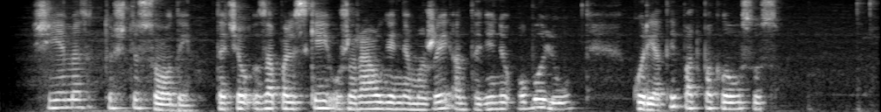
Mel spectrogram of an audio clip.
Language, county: Lithuanian, Šiauliai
